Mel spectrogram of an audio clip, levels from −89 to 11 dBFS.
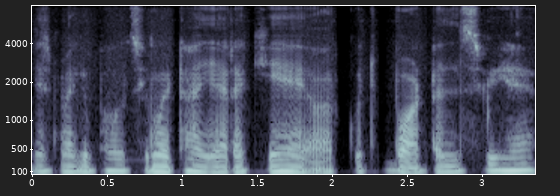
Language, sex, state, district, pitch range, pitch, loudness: Hindi, male, Himachal Pradesh, Shimla, 95-110 Hz, 100 Hz, -17 LUFS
